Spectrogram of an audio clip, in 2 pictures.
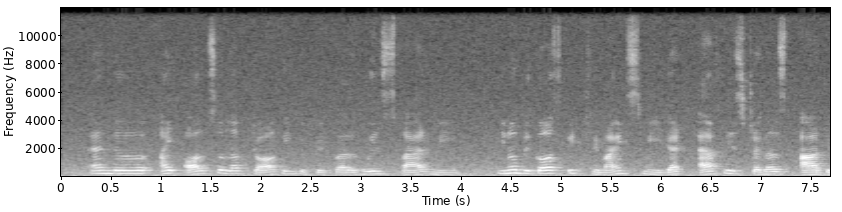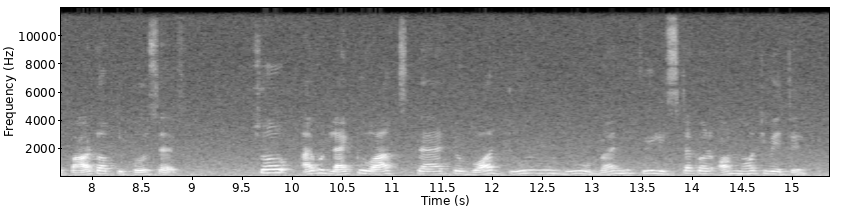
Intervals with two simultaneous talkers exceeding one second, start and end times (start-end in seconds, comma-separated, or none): none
